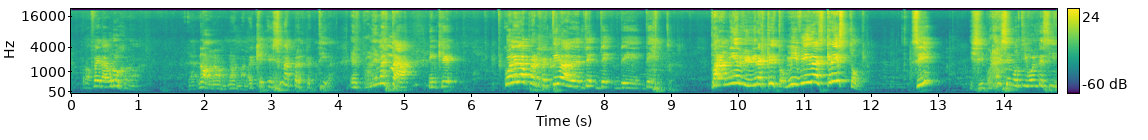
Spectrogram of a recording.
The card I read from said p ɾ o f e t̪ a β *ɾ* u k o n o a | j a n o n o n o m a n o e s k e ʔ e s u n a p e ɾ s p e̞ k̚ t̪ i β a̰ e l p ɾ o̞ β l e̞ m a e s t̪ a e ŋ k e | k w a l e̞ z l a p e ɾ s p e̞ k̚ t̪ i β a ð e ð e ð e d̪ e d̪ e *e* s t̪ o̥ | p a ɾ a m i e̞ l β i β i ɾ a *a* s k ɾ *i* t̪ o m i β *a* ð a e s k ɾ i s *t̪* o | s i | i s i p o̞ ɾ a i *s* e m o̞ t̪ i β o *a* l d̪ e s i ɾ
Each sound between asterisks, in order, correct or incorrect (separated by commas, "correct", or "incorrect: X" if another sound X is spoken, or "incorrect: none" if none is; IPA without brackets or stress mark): correct, correct, incorrect: e, correct, incorrect: i, correct, correct, incorrect: e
